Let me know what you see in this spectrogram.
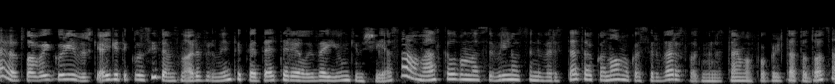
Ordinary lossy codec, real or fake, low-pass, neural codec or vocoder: MP3, 24 kbps; real; 7.2 kHz; none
